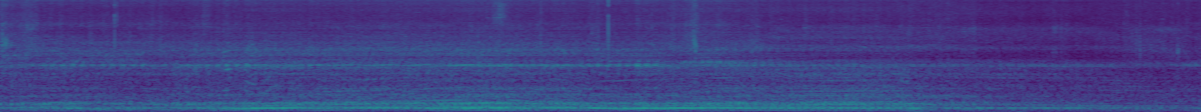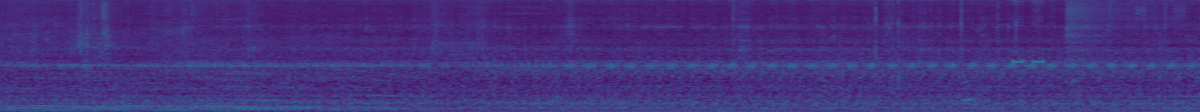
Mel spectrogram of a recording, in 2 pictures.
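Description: Mercedes-Benz Citaro city bus's diesel engine idling at a stop. It runs louder for the first several seconds, then settles to a quieter steady idle about nine seconds in.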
